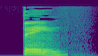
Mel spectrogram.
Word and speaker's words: tem: Tem. – The M at the end of the word is lightly pronounced and indicates that the preceding vowel is nasalized.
